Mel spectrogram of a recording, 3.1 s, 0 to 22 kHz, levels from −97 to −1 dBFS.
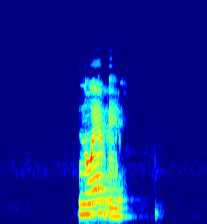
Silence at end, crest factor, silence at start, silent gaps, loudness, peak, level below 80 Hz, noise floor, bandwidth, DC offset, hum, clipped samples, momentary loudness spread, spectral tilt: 1.3 s; 24 dB; 1.2 s; none; -24 LUFS; -6 dBFS; -78 dBFS; -87 dBFS; 7.4 kHz; under 0.1%; none; under 0.1%; 15 LU; -7.5 dB/octave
